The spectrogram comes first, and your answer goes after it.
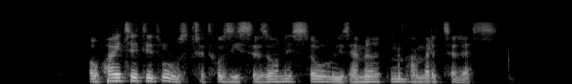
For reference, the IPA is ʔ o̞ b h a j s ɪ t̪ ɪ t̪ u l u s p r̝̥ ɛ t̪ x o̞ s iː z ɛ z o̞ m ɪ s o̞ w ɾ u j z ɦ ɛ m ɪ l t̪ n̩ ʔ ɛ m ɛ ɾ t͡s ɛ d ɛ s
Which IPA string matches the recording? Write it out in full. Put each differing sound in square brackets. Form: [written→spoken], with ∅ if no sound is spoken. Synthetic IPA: ʔ o̞ b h a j [s→t͡s] ɪ t̪ ɪ t̪ u l u s p r̝̥ ɛ t̪ x o̞ [s→z] iː [z→s] ɛ z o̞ [m→n] ɪ s o̞ w [ɾ→l] u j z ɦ ɛ m ɪ l t̪ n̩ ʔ [ɛ→a] m ɛ ɾ t͡s ɛ d ɛ s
